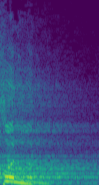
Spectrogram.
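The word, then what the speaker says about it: قُلْ: হচ্ছে বলুন কিন্তু কিন্তু আপনি যদি কফ এর মাখরাজটা ভুল করেন এবং কফ না বলে আপনি ছোট কাফ পড়েন এবং কুল না করে আপনি কুল পড়েন বলেন যে কুলহু আল্লাহু আহাদ তাহলে অর্থটা পরিবর্তন হবে অর্থ দাঁড়াবে খাও আল্লাহ এক এবং অদ্বিতীয় আমি কি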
